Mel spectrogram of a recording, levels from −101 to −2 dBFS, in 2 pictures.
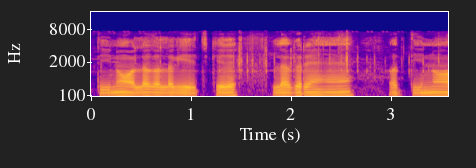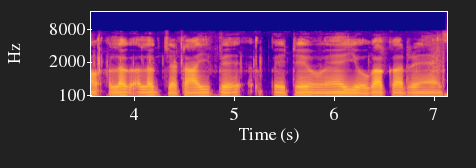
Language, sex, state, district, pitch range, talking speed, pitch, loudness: Hindi, male, Jharkhand, Deoghar, 100-105 Hz, 175 wpm, 105 Hz, -22 LUFS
